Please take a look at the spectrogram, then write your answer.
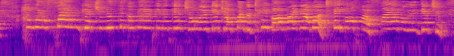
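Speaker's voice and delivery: loud, high-pitched hollering. Retelling flapping under a tree at a hawk: retelling a yell. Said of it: "And I'm yelling this at him".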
